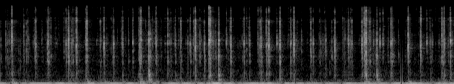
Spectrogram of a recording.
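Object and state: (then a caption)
Plastic mechanical keyboard. Fingertips type steadily on an RGB-lit mechanical keyboard with plastic keycaps and a clear acrylic case. A rapid, uneven run of sharp, bright clicky taps with a clacky tone around 3 kHz dies away almost instantly, over a faint steady low hum.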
